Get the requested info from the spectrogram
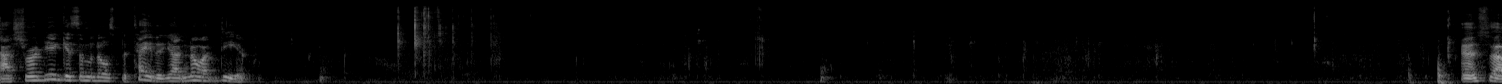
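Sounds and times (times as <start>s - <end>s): chewing crunchy taco shell: 2.7s - 13.4s.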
